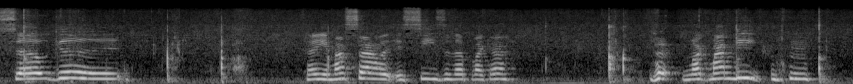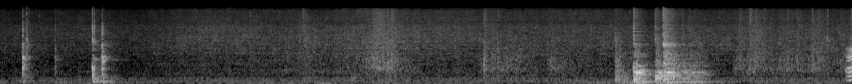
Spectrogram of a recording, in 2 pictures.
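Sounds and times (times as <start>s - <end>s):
chicken sizzling in oil: 0.0s - 17.0s
knife tapping steel bowl: 6.1s - 6.4s, 9.5s - 9.7s.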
